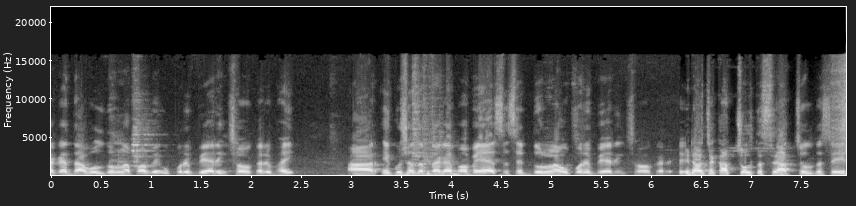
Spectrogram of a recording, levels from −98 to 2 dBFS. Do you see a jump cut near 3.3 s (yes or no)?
no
